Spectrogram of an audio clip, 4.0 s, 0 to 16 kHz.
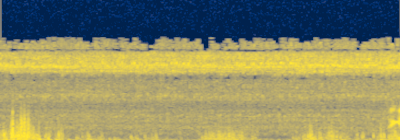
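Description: A 2012 Ford F-550's 6.7-litre Power Stroke turbo-diesel V8 running just after a cold-weather start. It is loudest in the first second, then eases into an uneven idle.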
